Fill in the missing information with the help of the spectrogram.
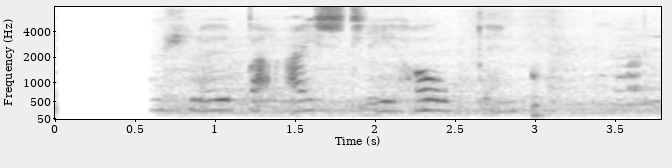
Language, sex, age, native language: Icelandic, female, 6, Icelandic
